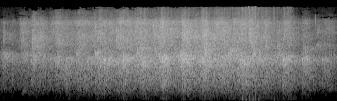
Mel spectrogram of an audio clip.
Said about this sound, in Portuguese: Aplausos para Jesus.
